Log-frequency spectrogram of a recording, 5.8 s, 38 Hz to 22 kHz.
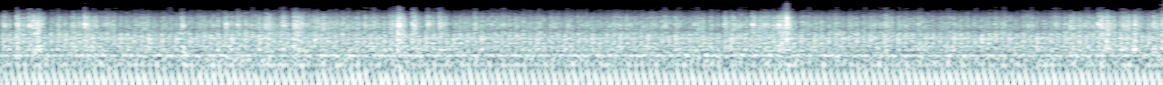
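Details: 2003 Chrysler Voyager 2.5 CRD diesel idling steadily with sharp irregular knocks and clacks above the clatter; abnormal internal engine knock, source not yet pinned down.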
